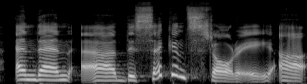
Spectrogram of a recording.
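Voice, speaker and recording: A woman with a Polish accent speaks at a medium pitch on a very clean recording with a silent background. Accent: Polish accent, noticeable. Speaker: design manager. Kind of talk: podcast interview.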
